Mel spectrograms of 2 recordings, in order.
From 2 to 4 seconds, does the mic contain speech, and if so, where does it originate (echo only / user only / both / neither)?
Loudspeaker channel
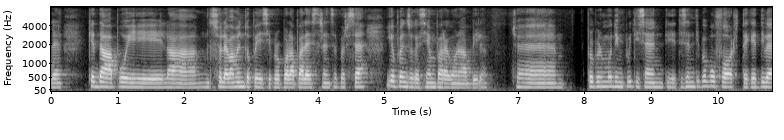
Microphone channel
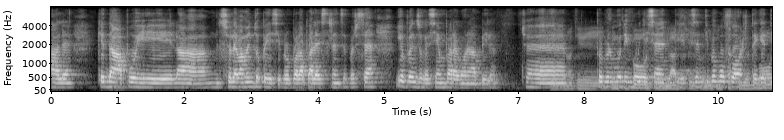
echo only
